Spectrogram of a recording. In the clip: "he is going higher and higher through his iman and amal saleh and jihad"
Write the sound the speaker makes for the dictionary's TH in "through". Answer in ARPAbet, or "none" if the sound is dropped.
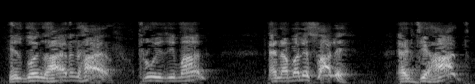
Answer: T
